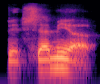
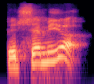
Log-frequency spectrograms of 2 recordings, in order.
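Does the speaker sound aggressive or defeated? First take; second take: defeated; aggressive. First: It is said in a defeated tone. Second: It is said in an aggressive tone.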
